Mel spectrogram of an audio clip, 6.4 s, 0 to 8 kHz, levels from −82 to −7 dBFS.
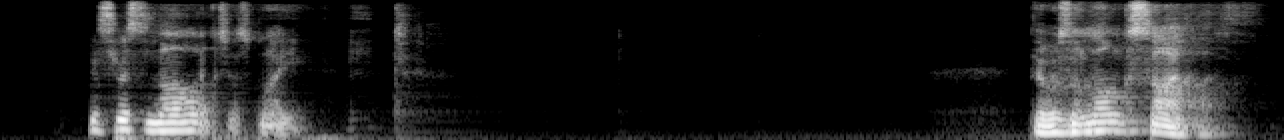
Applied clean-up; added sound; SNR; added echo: neural mask model DeepFilterNet 3.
